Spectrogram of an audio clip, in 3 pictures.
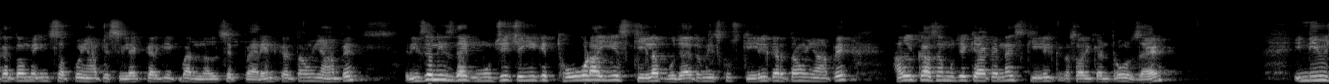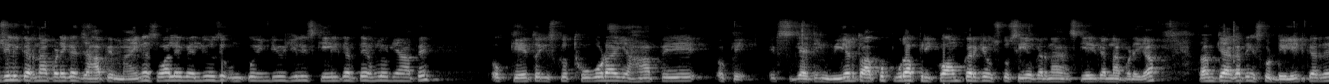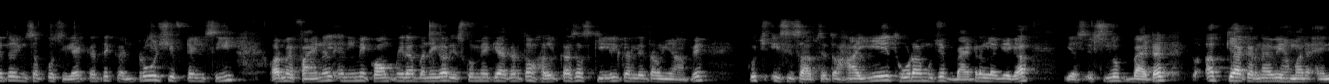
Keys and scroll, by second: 7.4 s, 11.3 ctrl+z, 21.5 ctrl+z, 25.9 Delete, 28.2 ctrl+shift+c, 31.2 s.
